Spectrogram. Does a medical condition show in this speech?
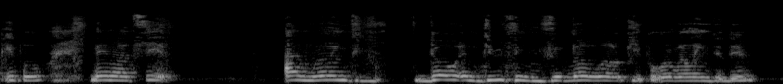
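Yes: cerebral palsy; power wheelchair user.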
